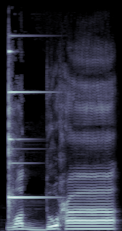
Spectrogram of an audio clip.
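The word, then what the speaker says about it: والضحى: इसी तरह आगे देखें, वद्दुहा, वद्दुहा, वद्दुहा। अब ये वद्दुहा, तो ये इसकी जो अदायगी है हरूफ मुस्तालिया की वो करेक्ट है, और वद्दुहा ये दाल के साथ हो जाता है, तो इस तरीके से इसको नहीं पढ़ना।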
